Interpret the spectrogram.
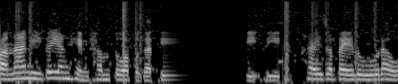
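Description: A noise reduction stage set far too aggressively runs through the whole recording. Any frequency band that sits close to its noise estimate is pushed down hard or cut out, and the quieter parts of the speech go with it. This is overdone noise removal: the background sinks to near silence dotted with twinkling specks.

From 1.63 to 2.49 s there is a call audio freeze, likely caused by packets being held up in transit until the jitter buffer ran dry. With nothing new to play, the receiver stretches the last sound into a fading buzz or hiss, and about 570 ms of that stretch is silent. Roughly 0.83 s of filler is inserted in total. When playback resumes it picks up exactly where it stopped, so the speech is delayed rather than cut.

At 2.77 to 2.81 s the audio skips ahead. A run of audio was discarded while later material was already queued, and playback jumped straight to that later material. 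Only about 19 ms of fill bridges the join, so the jump is close to seamless. Around half a second of speech is simply missing, and the two sides are butted together almost directly.

From 3.01 to 3.98 s a jitter buffer slow-down sets in. The buffer was rebuilding its reserve by repeating individual pitch periods and fragments of pauses many times over. This adds about 105 ms and runs the speech at 90 % of normal speed. The pitch stays the same, but sounds are drawn out.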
